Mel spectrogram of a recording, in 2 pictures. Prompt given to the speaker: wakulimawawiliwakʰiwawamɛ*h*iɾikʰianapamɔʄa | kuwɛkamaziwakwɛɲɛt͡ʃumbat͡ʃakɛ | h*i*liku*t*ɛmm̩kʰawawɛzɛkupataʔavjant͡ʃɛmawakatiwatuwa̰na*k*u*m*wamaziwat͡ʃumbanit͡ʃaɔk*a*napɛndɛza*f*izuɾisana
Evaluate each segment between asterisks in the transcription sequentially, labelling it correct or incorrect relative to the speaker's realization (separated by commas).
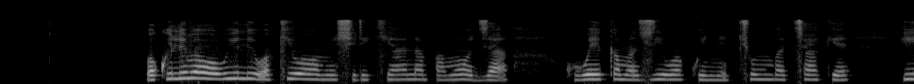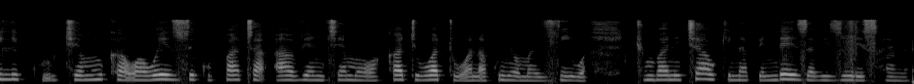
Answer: incorrect, correct, incorrect, correct, incorrect, incorrect, incorrect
